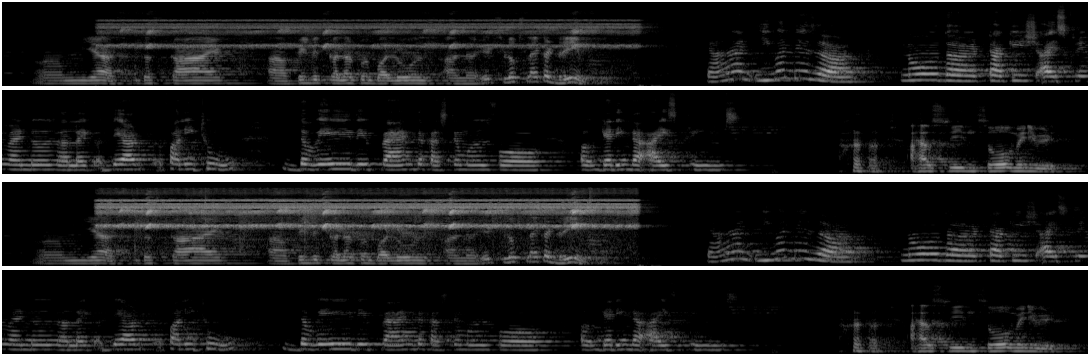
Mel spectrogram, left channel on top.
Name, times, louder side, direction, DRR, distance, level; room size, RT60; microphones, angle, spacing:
voice 1, 0.0-2.2 2.6-5.9 9.8-9.9 18.5-18.6 19.2-21.4, left 2 dB, 20° left, 2 dB, 1.4 m, -40 dB
sound 1, 0.9-6.4, right 11 dB, 80° right, 0.7 m, -29 dB
voice 2, 7.0-8.6 9.0-16.3 16.6-18.2, left 3 dB, 60° left, 5 dB, 1.5 m, -38 dB
29.0 x 20.5 x 5.4 m, 1.2 s
head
